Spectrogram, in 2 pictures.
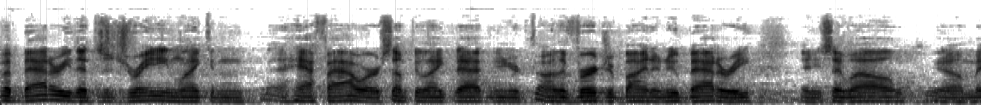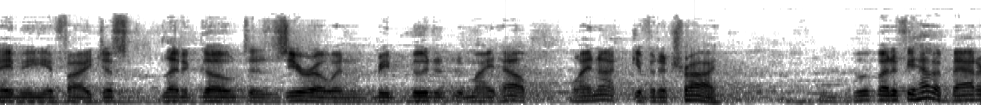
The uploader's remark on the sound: Mac 911 live at Macworld Expo 2012. Including ones submitted live by our audience!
